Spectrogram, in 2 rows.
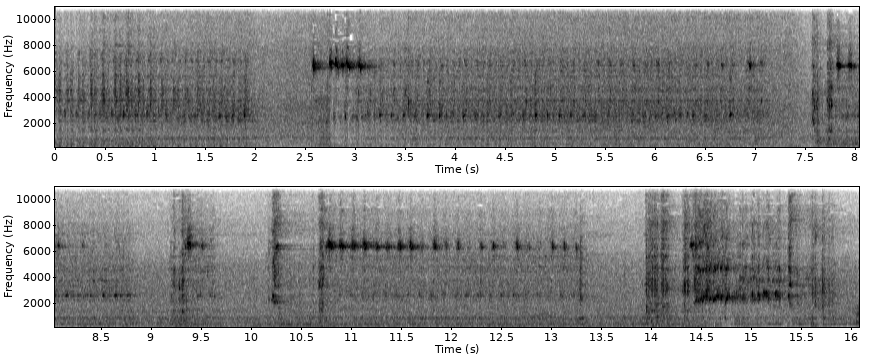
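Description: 12-speed bench drill press running, its dull bit pressed hard through a metal bar: a steady motor hum with an on-and-off high squeal from the cutting. Several sharp clicks come in the second half.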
